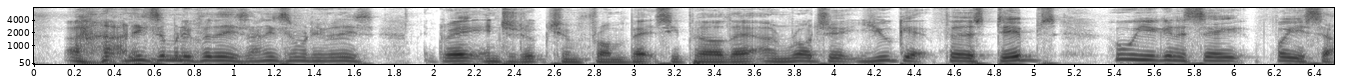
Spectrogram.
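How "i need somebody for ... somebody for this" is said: harried, fretting, flustered repetition. Imitating Roger driving over while he picks guesses: imitating Roger flustered. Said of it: "he's literally driving over going".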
